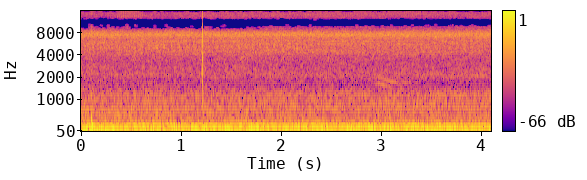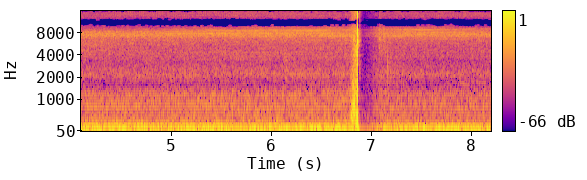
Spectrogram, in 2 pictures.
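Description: A 3-wood striking a golf ball off the fairway: one sharp crack about seven seconds in, over a steady low rumble.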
